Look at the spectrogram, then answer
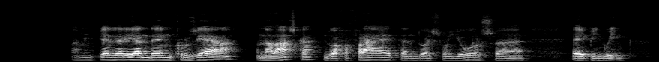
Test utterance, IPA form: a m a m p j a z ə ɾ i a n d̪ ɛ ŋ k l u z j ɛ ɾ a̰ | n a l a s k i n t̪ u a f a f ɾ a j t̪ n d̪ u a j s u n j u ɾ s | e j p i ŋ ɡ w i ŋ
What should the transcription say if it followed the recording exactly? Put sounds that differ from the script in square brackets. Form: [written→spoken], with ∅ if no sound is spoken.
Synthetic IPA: a m [a→i] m p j a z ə ɾ i a n d̪ ɛ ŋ k [l→ɾ] u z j ɛ ɾ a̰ | n a l a s k [i→a] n [t̪→d̪] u a f a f ɾ a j t̪ n d̪ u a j s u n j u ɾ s | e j p i ŋ ɡ w i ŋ

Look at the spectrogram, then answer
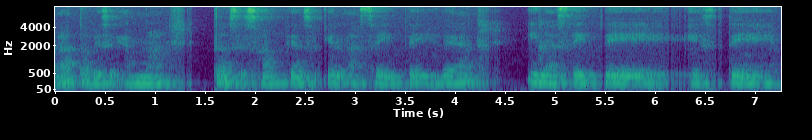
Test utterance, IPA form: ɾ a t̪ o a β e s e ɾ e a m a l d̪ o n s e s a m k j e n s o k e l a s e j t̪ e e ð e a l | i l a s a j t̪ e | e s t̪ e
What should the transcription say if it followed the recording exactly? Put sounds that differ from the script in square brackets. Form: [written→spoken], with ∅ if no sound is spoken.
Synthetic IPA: ɾ a t̪ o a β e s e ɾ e a m a l [d̪→t̪] o n s e s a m [k→p] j e n s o k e l a s e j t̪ e [e→i] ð e a l | i l a s [a→e] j t̪ e | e s t̪ e

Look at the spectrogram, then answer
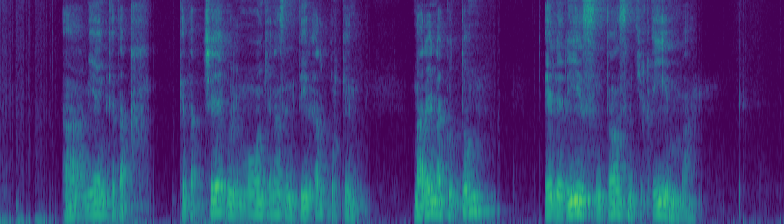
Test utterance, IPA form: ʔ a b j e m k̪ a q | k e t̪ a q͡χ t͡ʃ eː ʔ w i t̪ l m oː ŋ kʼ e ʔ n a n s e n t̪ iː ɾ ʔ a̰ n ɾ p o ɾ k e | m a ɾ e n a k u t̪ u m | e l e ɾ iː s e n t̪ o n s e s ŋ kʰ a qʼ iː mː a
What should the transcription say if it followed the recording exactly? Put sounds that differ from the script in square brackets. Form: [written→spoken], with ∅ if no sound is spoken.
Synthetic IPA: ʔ a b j e [m→ŋ] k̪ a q | k e t̪ a q͡χ t͡ʃ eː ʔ w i [t̪→∅] l m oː ŋ [kʼ→k] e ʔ n a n s e n t̪ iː ɾ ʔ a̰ [n→∅] ɾ p o ɾ k e | m a ɾ e n a k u t̪ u m | e l e ɾ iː s e n t̪ o n s e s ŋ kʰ [a→i] qʼ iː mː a

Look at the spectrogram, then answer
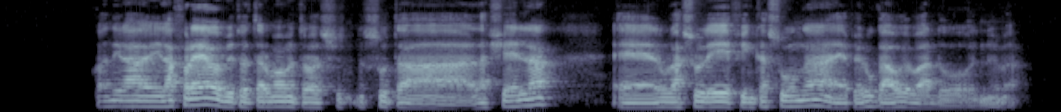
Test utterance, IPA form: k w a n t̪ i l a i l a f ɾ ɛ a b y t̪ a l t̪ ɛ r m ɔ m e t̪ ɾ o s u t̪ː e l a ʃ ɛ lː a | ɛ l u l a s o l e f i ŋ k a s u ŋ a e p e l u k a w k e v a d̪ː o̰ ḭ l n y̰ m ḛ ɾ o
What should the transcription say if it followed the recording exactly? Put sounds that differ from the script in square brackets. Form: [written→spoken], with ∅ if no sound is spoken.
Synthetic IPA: k w a n [t̪→d̪] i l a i l a f ɾ ɛ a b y t̪ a l t̪ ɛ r m ɔ m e t̪ ɾ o s u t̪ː [e→a] l a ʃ ɛ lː a | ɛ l u l a s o l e f i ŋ k a s u ŋ a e p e l u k a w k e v a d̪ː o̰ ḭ l n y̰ m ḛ ɾ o

